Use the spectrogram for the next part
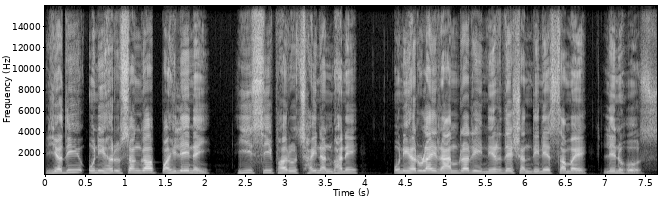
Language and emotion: Nepali, neutral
